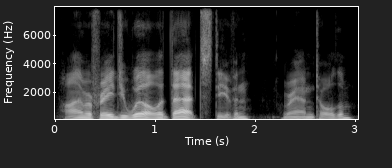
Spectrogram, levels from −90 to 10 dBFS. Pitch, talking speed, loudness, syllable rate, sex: 110 Hz, 200 wpm, -19 LUFS, 4.8 syllables/s, male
